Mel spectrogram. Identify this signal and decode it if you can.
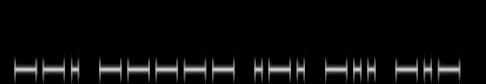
Morse code, heard as a keyed tone, about 17 wpm, 700 Hz. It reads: G0RDK
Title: DXCC-100 Call Signs - 5 Characters - Repeated 2x - 17wpm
